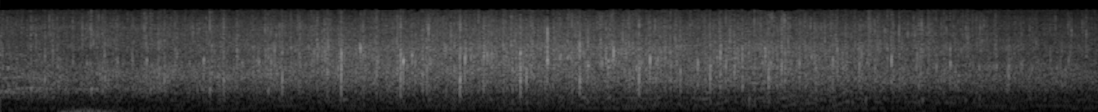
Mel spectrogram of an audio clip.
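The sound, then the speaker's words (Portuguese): A large audience applauds steadily, a dense wash of clapping hands that stays loud and sustained throughout, with a reverberant quality and no speech over it. “Eu achei que vocês iam aplaudir esse vídeo.”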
